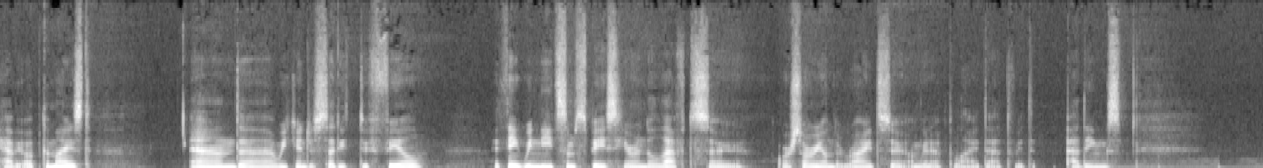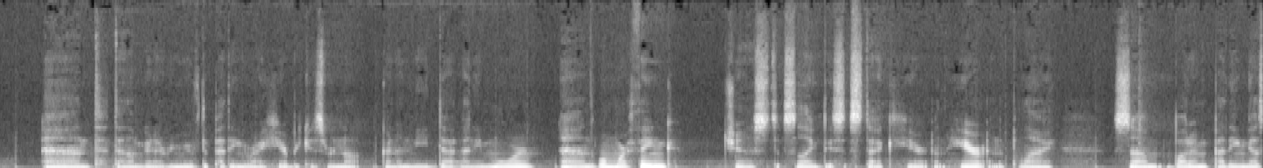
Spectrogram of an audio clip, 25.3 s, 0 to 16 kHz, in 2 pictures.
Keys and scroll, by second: 5.6 shift+super+4, 6.3 Escape, 24.1 Return.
